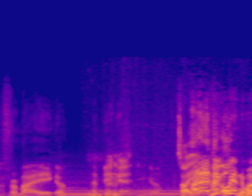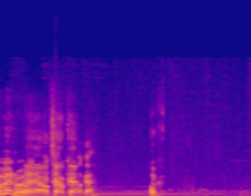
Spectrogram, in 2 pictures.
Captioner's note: teammates communicating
